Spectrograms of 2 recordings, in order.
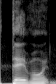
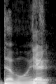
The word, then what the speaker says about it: Des Moines: Des Moines. – Des Moines? – Des Moines. – I'm so good at this. – I'm so good at reading. – I'm so good at making reading. Des Moines.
